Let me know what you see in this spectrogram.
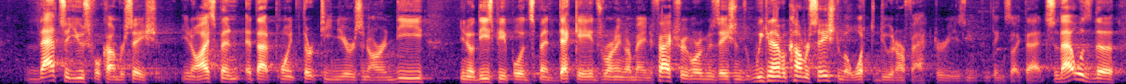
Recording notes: The best of live interviews from GreenBiz events.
